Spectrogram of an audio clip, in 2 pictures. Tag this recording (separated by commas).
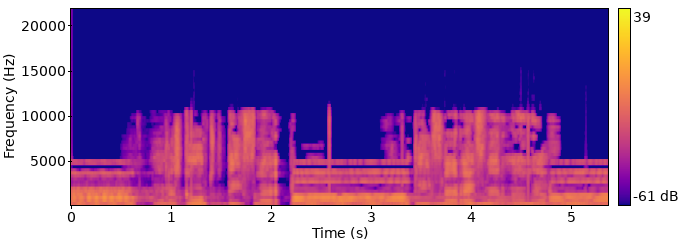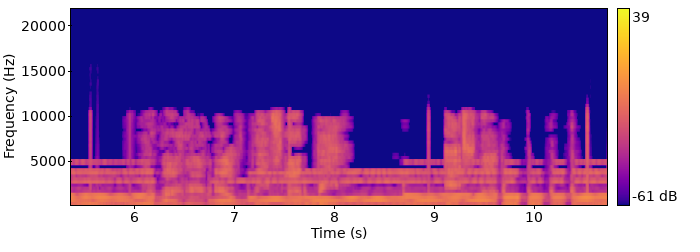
Musical instrument, Music, Piano, Keyboard (musical), Speech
